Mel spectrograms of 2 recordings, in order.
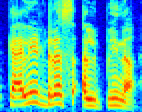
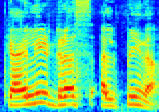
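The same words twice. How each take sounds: First: The Latin name said a little slowly; careful naming. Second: Calidrus alpina stretched out very slowly, syllable by syllable; spelled-out slow repeat. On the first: Teacher giving students the bird's scientific name, carefully. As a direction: introduce Calidrus alpina clearly. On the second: Teacher repeating the name for exam students to note, very slowly. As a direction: drill Calidrus alpina so they can write it down. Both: Shown as a demonstration. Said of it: "क्या नाम है?".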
